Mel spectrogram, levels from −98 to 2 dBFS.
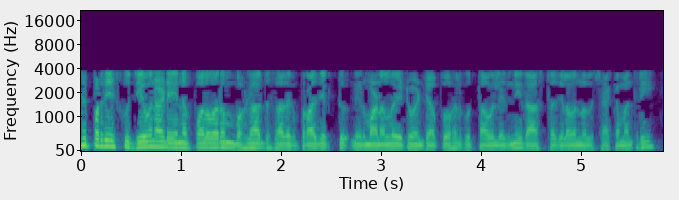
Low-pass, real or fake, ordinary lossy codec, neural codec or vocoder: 3.6 kHz; real; none; none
